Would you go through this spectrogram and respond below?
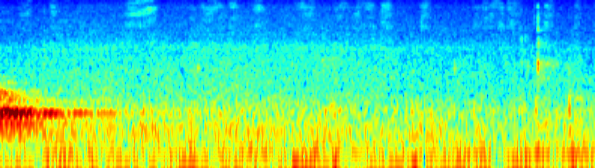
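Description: Chalk or marker scratches softly and continuously across a board as a numbers lesson for sixth-grade maths is written out. The strokes are faint and steady over a quiet room.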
